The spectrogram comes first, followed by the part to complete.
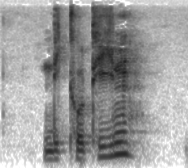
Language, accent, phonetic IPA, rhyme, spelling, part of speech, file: German, Austria, [nikoˈtiːn], -iːn, Nikotin, noun, De-at-Nikotin.ogg
- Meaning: nicotine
